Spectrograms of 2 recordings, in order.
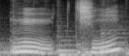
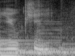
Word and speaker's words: Yu Qi: my name should be pronounced as Ichi but everyone here just for convenience they just call me Yuki leading the value-add toner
